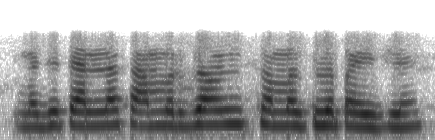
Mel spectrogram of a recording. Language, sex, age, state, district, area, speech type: Marathi, female, 18-30, Maharashtra, Nagpur, rural, conversation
